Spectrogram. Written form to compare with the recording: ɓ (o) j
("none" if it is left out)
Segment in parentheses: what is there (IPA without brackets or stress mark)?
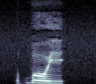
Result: o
